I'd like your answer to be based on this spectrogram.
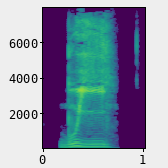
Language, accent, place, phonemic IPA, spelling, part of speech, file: French, France, Lyon, /bu.ji/, bouillît, verb, LL-Q150 (fra)-bouillît.wav
- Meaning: third-person singular imperfect subjunctive of bouillir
